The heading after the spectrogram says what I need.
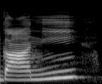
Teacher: नी की मात्रा बड़ी लंबा खींचना है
